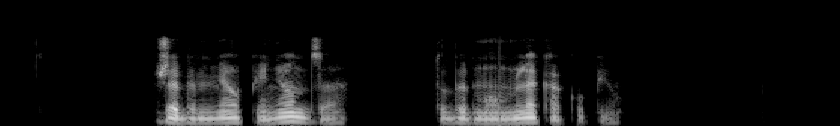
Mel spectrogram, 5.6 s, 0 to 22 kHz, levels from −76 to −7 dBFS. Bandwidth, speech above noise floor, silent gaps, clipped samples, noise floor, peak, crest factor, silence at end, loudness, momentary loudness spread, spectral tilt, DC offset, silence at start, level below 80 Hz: 7.6 kHz; over 63 dB; 2.37-2.90 s; under 0.1%; under -90 dBFS; -6 dBFS; 24 dB; 1.5 s; -27 LUFS; 16 LU; -5 dB/octave; under 0.1%; 1.05 s; -54 dBFS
